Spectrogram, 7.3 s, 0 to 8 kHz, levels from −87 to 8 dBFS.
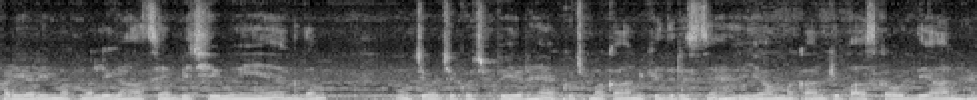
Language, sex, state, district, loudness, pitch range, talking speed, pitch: Hindi, male, Chandigarh, Chandigarh, -13 LUFS, 105-115 Hz, 190 wpm, 110 Hz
